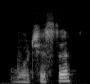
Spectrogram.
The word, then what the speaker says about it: Worcester: How do you pronounce Worcester, Rob? Worcester.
